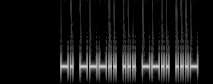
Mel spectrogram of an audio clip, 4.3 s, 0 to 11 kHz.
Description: Morse code, heard as a keyed tone, about 25 wpm, 700 Hz. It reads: N8SZV
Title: USA Call Signs - 5 Characters - 2x Character Spacing - 25wpm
